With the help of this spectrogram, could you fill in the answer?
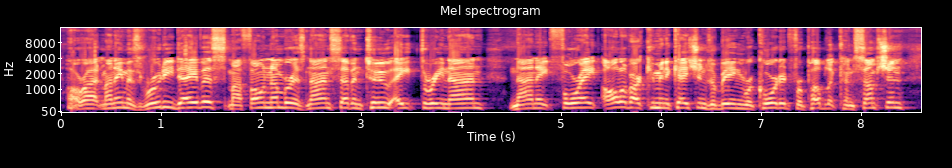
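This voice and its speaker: High-pitched stern man. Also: steady tone, a little fast, hardly any pauses, a bit bright. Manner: stern, accusatory, emphatic. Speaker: caller leaving a voicemail. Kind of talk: formal complaint left by voicemail.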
